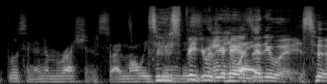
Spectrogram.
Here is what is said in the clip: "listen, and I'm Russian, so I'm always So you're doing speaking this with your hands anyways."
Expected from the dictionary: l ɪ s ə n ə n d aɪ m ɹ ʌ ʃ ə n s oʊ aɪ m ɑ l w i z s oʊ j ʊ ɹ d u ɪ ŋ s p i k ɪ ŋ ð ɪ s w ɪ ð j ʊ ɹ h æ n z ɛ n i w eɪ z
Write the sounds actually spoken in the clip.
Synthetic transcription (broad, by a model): l ɪ s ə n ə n aɪ m ɹ ʌ ʃ ə n s oʊ aɪ m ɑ l w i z s oʊ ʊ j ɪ s p i k ɪ ŋ w ɪ ð j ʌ ɹ h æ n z ɛ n i w eɪ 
